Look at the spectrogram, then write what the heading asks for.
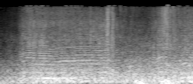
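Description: Honeybees buzz around city hives in Astoria, Queens, New York City, a dense, steady, fairly loud drone of many wings that holds throughout without pause.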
